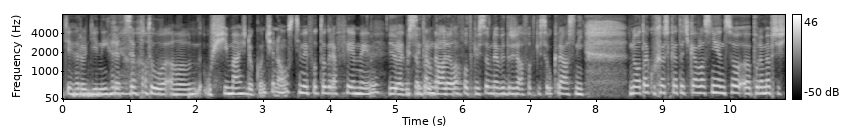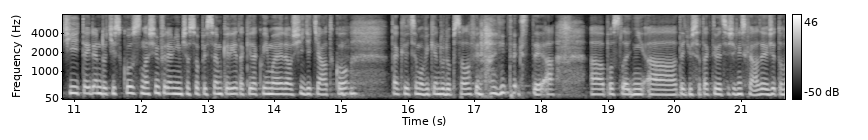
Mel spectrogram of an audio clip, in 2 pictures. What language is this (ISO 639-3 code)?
ces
